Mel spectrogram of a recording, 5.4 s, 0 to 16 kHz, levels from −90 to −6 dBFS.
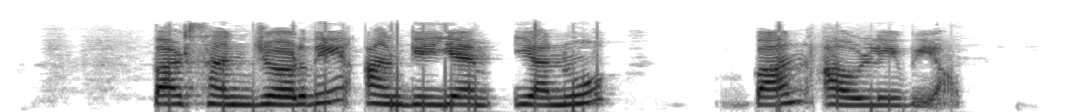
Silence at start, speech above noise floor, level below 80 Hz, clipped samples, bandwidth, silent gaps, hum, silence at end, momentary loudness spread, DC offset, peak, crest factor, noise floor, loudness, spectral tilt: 0.75 s; 42 dB; -52 dBFS; under 0.1%; 7.6 kHz; none; none; 0.6 s; 10 LU; under 0.1%; -2 dBFS; 16 dB; -58 dBFS; -16 LUFS; -4 dB/octave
